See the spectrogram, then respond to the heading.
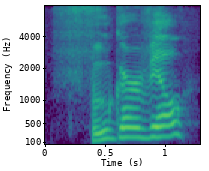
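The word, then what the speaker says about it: Pflugerville: this was a city foogerville and it's spelled with a ph i've been to texas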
